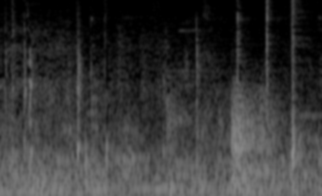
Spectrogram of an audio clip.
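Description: Game pieces click and slide on a wooden board.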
